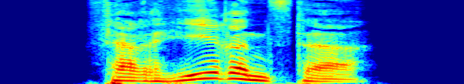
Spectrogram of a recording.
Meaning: inflection of verheerend: 1. strong/mixed nominative masculine singular superlative degree 2. strong genitive/dative feminine singular superlative degree 3. strong genitive plural superlative degree
- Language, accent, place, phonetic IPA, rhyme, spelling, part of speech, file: German, Germany, Berlin, [fɛɐ̯ˈheːʁənt͡stɐ], -eːʁənt͡stɐ, verheerendster, adjective, De-verheerendster.ogg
